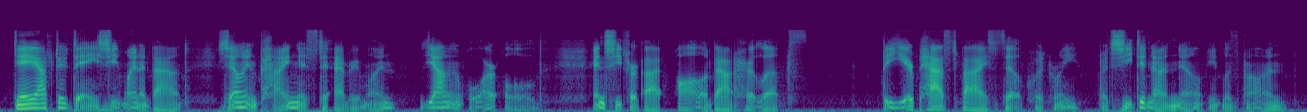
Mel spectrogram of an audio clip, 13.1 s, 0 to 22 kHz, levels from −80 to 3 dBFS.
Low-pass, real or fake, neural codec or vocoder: 7.2 kHz; fake; autoencoder, 22.05 kHz, a latent of 192 numbers a frame, VITS, trained on many speakers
